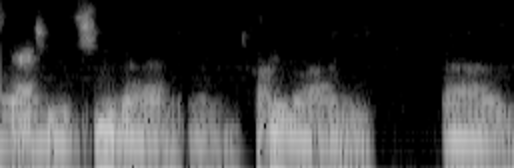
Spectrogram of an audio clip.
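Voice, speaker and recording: With music in the background, a soft-spoken man talks in a very deep, low pitch. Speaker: spiritual festival organizer, yogi. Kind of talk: interview answer.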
